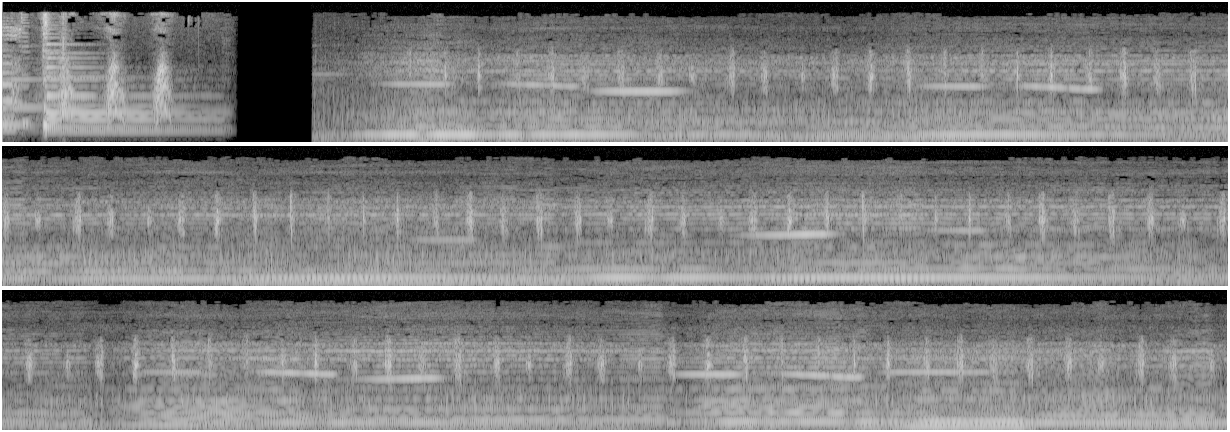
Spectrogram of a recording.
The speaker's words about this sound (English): Pretty cool or what? You're listening to music that is specifically made for cats. That was so soothing. That could put me to sleep. You hear the purr in there and all that?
